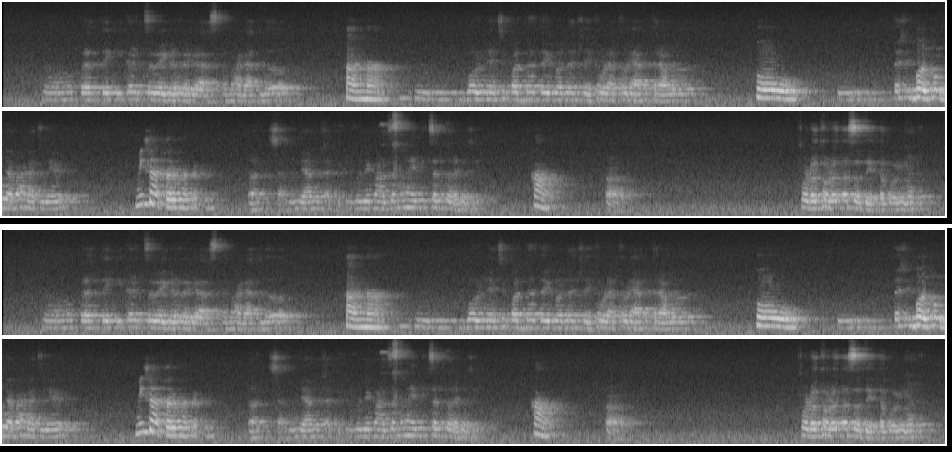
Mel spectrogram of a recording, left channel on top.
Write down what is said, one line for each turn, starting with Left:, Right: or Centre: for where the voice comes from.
Left: ह प्रत्येकीकडचं वेगळं वेगळं असतं भागातलं.
Right: हा ना.
Left: हम्म बोलण्याची पद्धतही बदलते थोड्या थोड्या अंतरावर
Right: हो
Left: हम्म तशी
Right: भरपूर
Left: तू कोणत्या भागातली आहे.
Right: मी सातार भागातली.
Left: अच्छा म्हणजे आमच्या तिकड म्हणजे माझं माहेरी इचलकरंजी आहे.
Right: हां.
Left: हा. थोडं थोडं तसंच येतं बोलणं.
